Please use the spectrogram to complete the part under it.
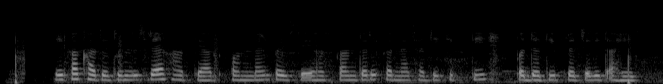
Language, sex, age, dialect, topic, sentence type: Marathi, female, 18-24, Standard Marathi, banking, question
